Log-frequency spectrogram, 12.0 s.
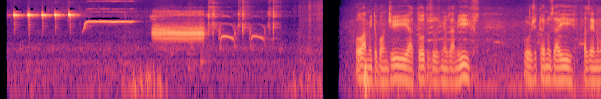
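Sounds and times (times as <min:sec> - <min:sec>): bird song: 0:00.2 - 0:05.5.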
